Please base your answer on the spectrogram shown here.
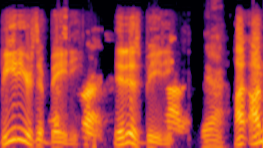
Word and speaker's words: Beattie: I mean, am I pronouncing that right? Beattie or is it Beattie? It is Beattie.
